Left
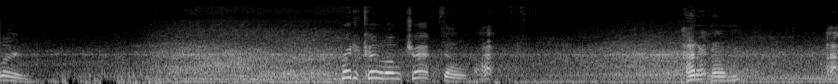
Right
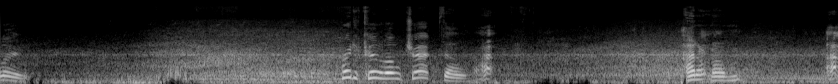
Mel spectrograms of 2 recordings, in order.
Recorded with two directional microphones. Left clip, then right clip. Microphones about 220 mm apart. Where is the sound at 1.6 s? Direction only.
40° left (ahead or behind).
